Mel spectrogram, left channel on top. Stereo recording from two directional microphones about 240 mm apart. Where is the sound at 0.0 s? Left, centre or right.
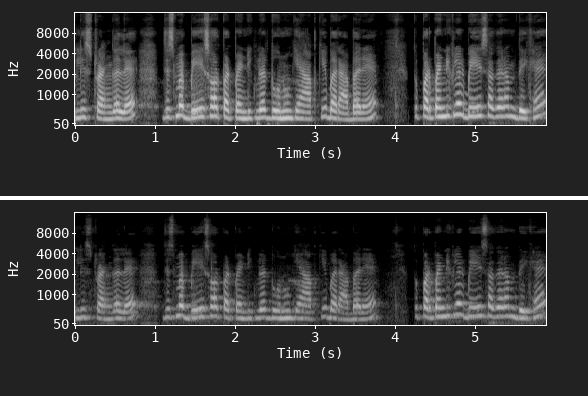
Left.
